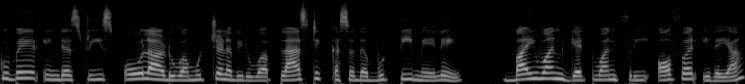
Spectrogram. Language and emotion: Kannada, neutral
